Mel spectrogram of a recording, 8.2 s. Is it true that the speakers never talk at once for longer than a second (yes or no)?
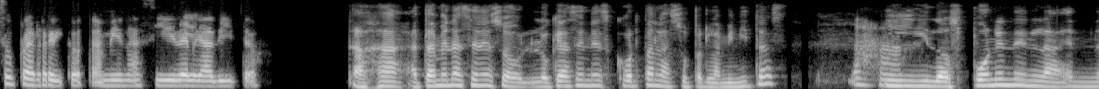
yes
